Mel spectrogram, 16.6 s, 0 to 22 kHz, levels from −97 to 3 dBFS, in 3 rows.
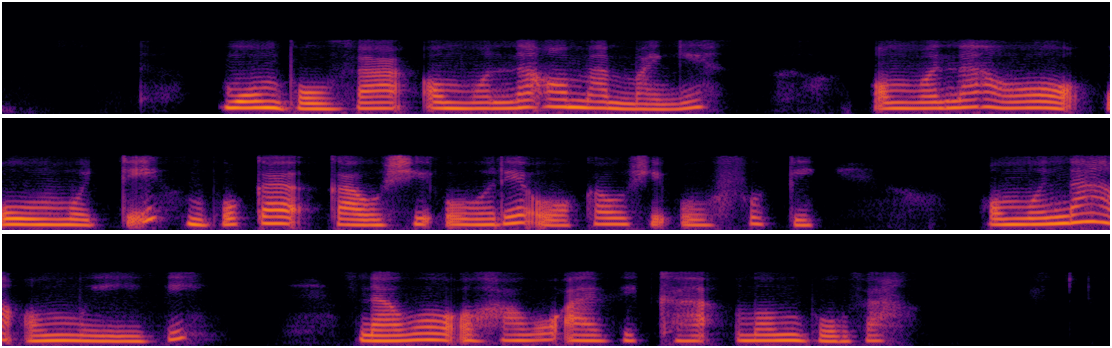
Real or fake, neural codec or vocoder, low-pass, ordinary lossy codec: fake; codec, 16 kHz, 0.3 kbps, FocalCodec; 5.4 kHz; Opus, 32 kbps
